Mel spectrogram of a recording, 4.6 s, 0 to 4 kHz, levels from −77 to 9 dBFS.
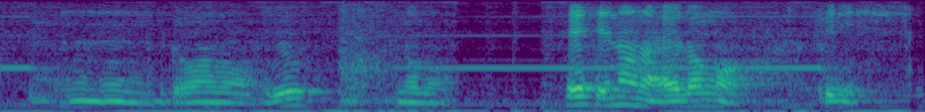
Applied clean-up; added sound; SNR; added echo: none; Mechanisms; 15 dB; reverberation time 0.2 s.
